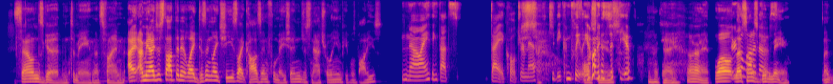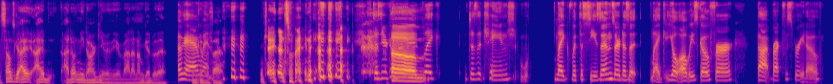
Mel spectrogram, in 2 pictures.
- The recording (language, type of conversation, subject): English, unstructured, What’s your go-to comfort food?
- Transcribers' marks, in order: sigh; laughing while speaking: "to be completely honest with you"; laugh; laughing while speaking: "Okay, that's fine"; laugh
